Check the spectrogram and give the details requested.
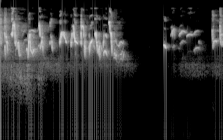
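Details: Long jumbled twittering phrase from an American goldfinch, rapid high notes tumbling for over two seconds, then quieter scattered whistled notes after a pause.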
